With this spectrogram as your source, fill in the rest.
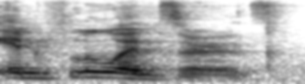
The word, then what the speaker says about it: influence: No, it's not influ. Wait, the accent is. You're saying it wrong, bitch. The accent is not on flu.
